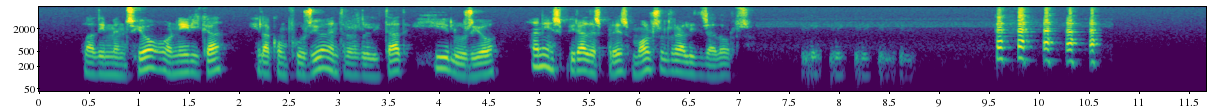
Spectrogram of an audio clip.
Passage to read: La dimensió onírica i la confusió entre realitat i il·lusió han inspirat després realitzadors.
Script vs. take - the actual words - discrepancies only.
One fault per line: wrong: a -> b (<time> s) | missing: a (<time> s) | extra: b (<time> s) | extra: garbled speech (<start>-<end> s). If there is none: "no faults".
extra: molts (6.0 s)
